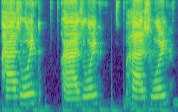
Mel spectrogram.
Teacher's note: That's why when she pronounces the word password in English, she doesn't pronounce sa necessarily, and she reverts back to za · But the more interesting thing that happened is that instead of sa, they pronounce it za, so they say password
